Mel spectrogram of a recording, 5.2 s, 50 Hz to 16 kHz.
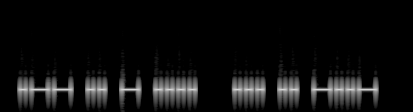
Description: Morse code, heard as a keyed tone, about 17 wpm, 700 Hz. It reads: WITH SIX
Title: Pangram Challenge v2 - 17wpm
